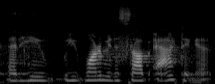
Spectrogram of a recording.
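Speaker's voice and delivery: usual speaking voice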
